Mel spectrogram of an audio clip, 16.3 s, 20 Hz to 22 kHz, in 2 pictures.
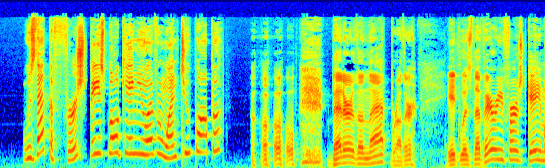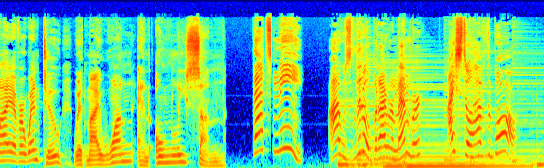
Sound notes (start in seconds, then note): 3.7 chuckling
